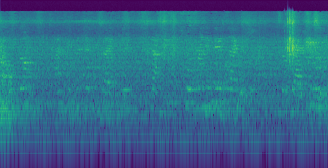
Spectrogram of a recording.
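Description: A young boy speaks nearby, explaining calmly.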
